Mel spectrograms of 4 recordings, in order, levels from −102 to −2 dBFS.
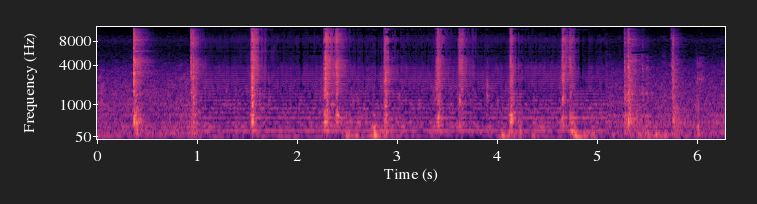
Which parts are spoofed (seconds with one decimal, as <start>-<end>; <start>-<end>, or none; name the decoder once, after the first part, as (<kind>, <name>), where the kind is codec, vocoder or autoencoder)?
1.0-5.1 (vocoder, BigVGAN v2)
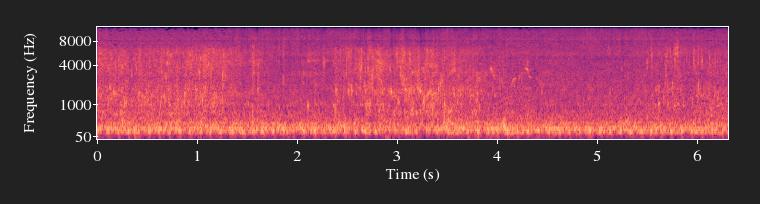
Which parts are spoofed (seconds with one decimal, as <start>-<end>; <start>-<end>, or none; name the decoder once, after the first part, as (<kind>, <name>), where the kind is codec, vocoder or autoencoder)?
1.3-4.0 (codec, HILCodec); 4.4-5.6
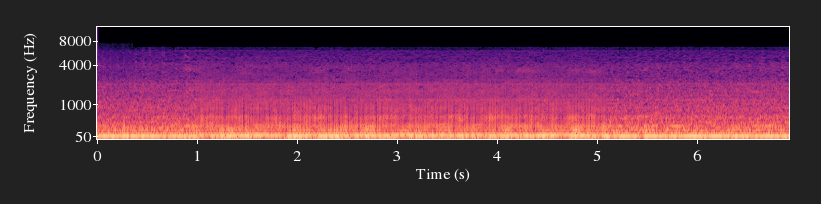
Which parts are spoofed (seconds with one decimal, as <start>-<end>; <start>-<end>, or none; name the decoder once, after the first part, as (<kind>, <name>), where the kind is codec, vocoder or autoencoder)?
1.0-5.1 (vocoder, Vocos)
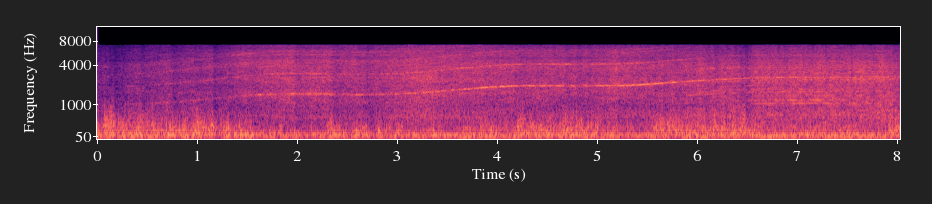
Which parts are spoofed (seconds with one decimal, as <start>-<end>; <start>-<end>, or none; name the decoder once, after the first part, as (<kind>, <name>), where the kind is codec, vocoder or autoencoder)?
0.9-2.7 (vocoder, Vocos)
